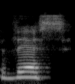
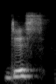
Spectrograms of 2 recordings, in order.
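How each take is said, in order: First: The word starts with a TH sound. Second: The word starts with a D sound. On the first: The speaker calls it right. "they'll say it correctly" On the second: The speaker calls it wrong. "when they are unable to say the sound, they'll say"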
